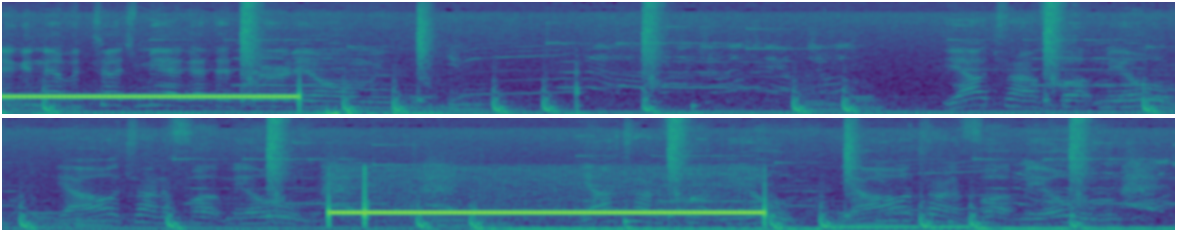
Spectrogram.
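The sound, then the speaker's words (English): Telephone dial tone from calls placed to a Santa-for-hire service: a loud, steady tone sounds twice, separated by several seconds of busier, uneven sounds. “Alright, I'm just going to keep calling Santas now for a little while.”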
